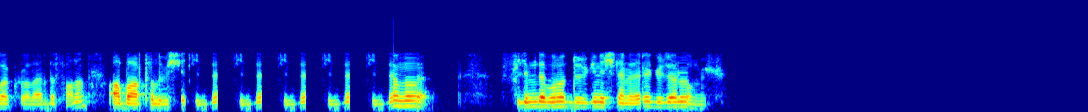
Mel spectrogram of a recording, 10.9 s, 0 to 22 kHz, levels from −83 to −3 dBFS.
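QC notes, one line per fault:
Throughout, iLBC codec: the speech is confined to a narrow line band of roughly 200 Hz to 3.7 kHz, with nothing above. The sound is plainly rough and synthetic, which fits iLBC at about 15.2 kbps coding each 20 ms frame of excitation independently.
2.18 to 3.94 s, stutter with silent gaps: a 272 ms fragment replays four times at an even 441 ms period, each followed by about 170 ms of digital silence. The likely cause is a stalled stream replaying its last buffer on each retry, losing the audio in between.
4.08 to 4.19 s and 6.82 to 6.89 s, lost iLBC frames: gaps of 100 ms and 60 ms are filled with a held, slightly buzzy vowel-like tone. The decoder repeats the last pitch cycle with added noise during the dropout, and speech recovers at once afterwards.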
